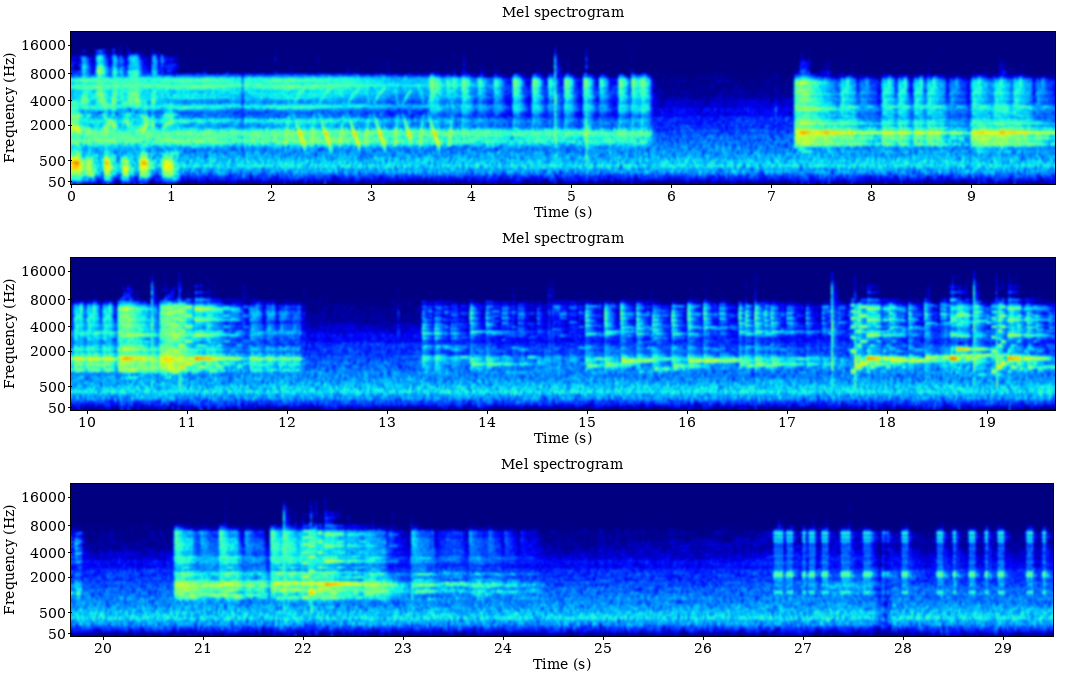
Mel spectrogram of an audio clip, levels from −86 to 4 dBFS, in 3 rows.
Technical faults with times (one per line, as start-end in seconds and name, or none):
27.67-27.88 AAC frame loss with concealment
